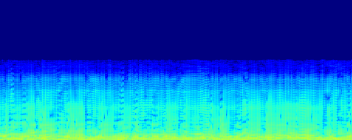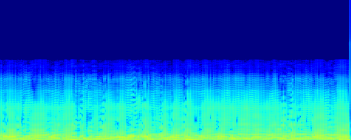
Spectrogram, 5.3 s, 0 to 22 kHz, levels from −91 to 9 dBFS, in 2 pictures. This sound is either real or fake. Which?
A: fake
